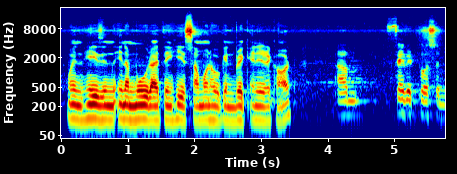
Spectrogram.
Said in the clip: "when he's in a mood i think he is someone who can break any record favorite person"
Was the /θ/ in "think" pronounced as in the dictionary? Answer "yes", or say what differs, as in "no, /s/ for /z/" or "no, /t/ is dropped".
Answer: no, /t/ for /θ/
